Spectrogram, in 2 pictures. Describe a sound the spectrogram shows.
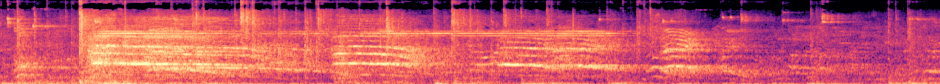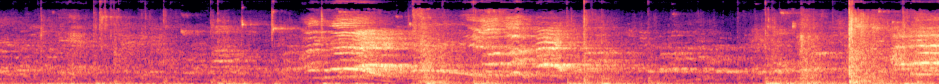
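A volleyball is struck by hands.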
